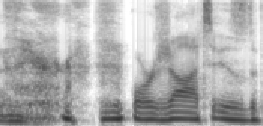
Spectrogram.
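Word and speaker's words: orgeat: purchased the bag to make orat I believe is how you say that o r g e a t I would call that Orit is is the spelling there orat is the pronunciation that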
